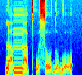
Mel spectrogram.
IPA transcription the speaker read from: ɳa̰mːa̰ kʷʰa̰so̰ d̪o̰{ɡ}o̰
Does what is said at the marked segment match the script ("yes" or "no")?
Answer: yes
